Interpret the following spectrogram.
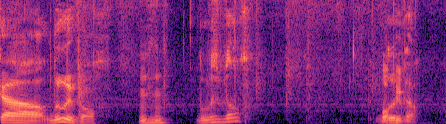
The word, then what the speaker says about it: Louisville: ] or like uh louisville mm-hmm louisville welcome well technically people from there say louisville yeah so but and that's just a degradation that's weird right i would accept louisville or louisville yeah or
